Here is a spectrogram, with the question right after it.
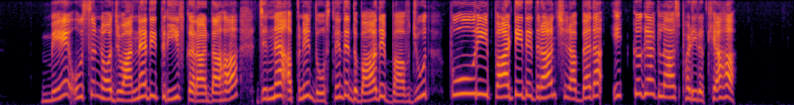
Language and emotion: Dogri, happy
